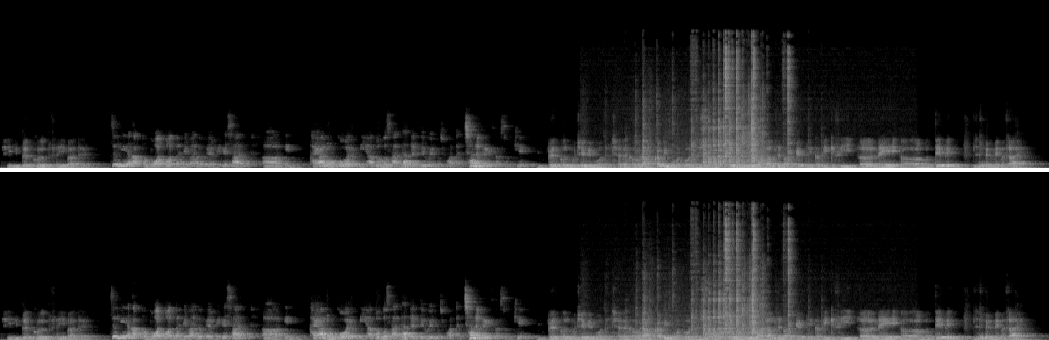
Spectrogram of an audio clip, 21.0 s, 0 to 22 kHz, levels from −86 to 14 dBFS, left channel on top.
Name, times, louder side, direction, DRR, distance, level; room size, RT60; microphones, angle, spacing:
voice 1, 0.0-1.8 10.7-20.5, left 1 dB, 5° left, -2 dB, 0.7 m, -26 dB
voice 2, 2.2-4.8 5.2-5.9 6.2-9.0 9.3-9.8 10.1-10.5 19.6-19.7, right 1 dB, 50° right, -4 dB, 0.5 m, -25 dB
sound 1, 11.6-18.3, left 1 dB, 50° left, 1.4 m, -31 dB
4.3 x 2.0 x 2.8 m, 1.1 s
head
